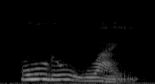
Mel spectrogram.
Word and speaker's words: Uruguay: Bueno, atención a que si la letra Y aparece al final de palabra, ahí el sonido será el de I, Uruguay, ¿vale?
